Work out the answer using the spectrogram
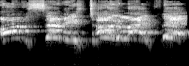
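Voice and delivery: very high, sudden, escalating yelling. Describing how he suddenly talks on Zoom, imitating him yelling. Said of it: "That's a really good impression".

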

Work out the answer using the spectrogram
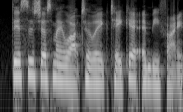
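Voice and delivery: ordinary talk

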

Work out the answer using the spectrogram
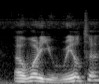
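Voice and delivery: loud, put-on Bronx New York accent. Asked to say the line in a Bronx accent: Bronx accent. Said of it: "Say in your Bronx accent".

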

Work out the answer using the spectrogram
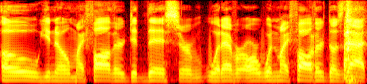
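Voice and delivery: ordinary talk, nothing marked

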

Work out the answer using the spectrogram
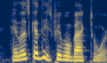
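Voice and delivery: ordinary talk, nothing marked

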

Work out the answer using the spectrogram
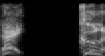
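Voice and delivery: piercing, very high, loud yelling. Describing walking into crowded bars to stop fights: yelling. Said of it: "I'll yell".

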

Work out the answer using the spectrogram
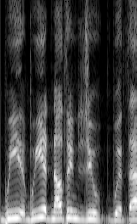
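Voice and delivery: normal talking voice

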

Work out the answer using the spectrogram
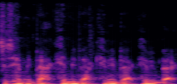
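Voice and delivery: whispering voice. Retelling an opponent's taunt during a game: imitating someone whispering. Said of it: "whispering it to me".

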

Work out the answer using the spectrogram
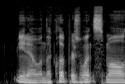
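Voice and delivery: ordinary talk

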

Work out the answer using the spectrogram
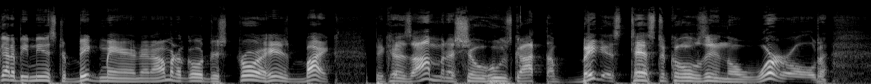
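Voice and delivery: put-on rural countryman's accent. Voicing a biker's boasting while recapping a movie scene: put-on countryman accent. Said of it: "why did I start talking like a countryman there".

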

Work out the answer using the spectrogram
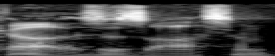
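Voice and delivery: heavily sarcastic delivery. Retelling a reaction to fired coaches saying nothing on tv: imitating a sarcastic reaction. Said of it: "and I'm being sarcastic".

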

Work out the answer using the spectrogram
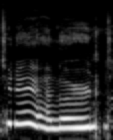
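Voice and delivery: very loud, cranked-up voice. Reading a fact aloud in another speaker's voice, on request: Antonio voice impression. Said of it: "It's [name] doing Antonio's voice".

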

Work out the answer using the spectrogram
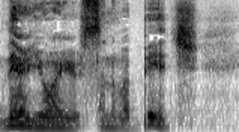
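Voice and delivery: hoarse, rasping villain voice. Recounting a line a movie character says to him, in a rasping voice. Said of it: "He has his, like, voice that's rasping".

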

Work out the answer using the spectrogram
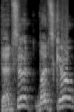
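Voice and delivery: loud, high calling out, as from afar. Voicing an unseen figure further up the ship: calling out loudly. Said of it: "Like a voice calling out".

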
